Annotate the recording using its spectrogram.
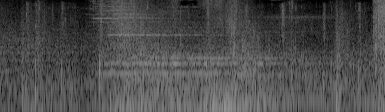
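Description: A magical chime shimmers as energy is gathered.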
